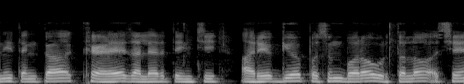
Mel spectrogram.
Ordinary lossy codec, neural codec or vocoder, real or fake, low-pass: MP3, 32 kbps; none; real; 7.2 kHz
